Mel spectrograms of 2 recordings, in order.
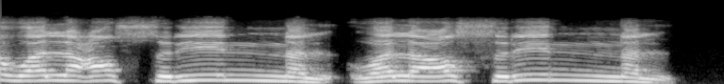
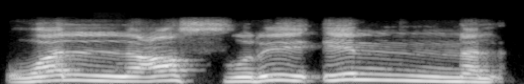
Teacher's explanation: میں نے کہا نا کہ جو حمزہ ہے اس کو پیچھے والی آیت سے ضم نہیں کریں گے، ادغام کی طرح نہیں پڑھیں گے. والعصر ان الانسان جی والعصر إن الإنسان لفي خسر.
